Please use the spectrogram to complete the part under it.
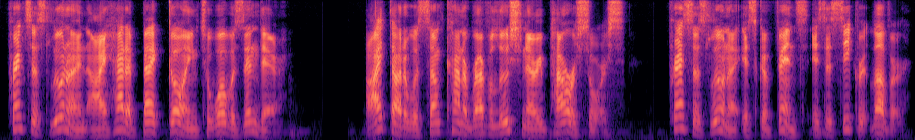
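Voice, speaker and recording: A narrator giving an expressive first-person reading of a comic fan story. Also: mid-range voice, a little fast, no echo.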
